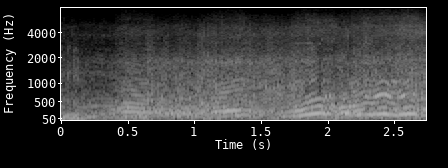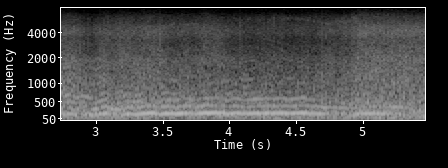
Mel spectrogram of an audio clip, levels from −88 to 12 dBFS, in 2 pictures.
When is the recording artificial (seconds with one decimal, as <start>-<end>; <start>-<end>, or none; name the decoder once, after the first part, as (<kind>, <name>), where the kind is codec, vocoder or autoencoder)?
none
